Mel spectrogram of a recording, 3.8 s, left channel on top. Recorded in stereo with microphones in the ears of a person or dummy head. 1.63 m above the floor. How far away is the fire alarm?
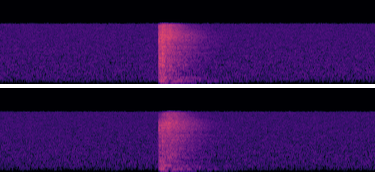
I don't hear a fire alarm.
